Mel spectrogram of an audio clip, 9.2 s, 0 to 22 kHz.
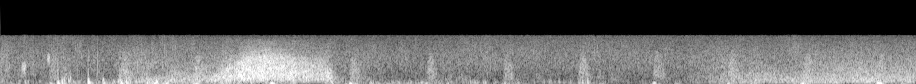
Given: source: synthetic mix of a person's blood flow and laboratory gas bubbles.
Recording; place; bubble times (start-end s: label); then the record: Doppler ultrasound of blood flow; subclavian vein
0.19-0.27 s: bubbles
0.47-0.50 s: bubbles
0.60-0.74 s: bubbles
From the record:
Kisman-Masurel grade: 211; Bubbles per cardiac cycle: several, 3 to 8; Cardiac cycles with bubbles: 1 to 10%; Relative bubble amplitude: barely perceptible (0.100 to 0.250); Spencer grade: 1 (occasional bubble signal discernible with the cardiac motion signal, with majority of cardiac periods free of bubbles); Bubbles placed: anywhere in the cardiac cycle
